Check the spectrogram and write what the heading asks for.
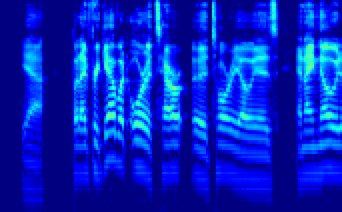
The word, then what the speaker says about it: Oratorio: Yeah, but I forget what Oratorio is, and I know it always took me a long time to get it in my head. That's how you say it, and not just auto-correct it to Ontario.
